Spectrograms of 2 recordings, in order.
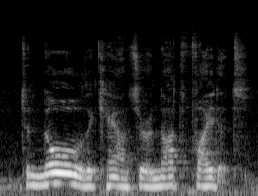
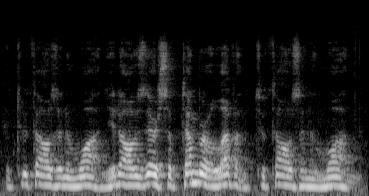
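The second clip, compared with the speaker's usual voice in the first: ordinary talk, nothing marked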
